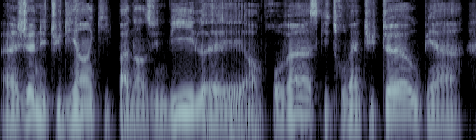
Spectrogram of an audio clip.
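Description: A man who grew up in France, telling his life story in a relaxed, slangy, candid way as an interview guest. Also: low-pitched, normal speed, husky.

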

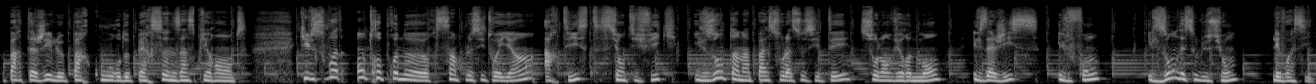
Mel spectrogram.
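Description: A woman's voice: mid-range voice, animated, normal speed, soft background music. A woman hosting a podcast, reading a polished introduction and asking interview questions. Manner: polished, clear presenter delivery. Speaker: podcast host.

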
